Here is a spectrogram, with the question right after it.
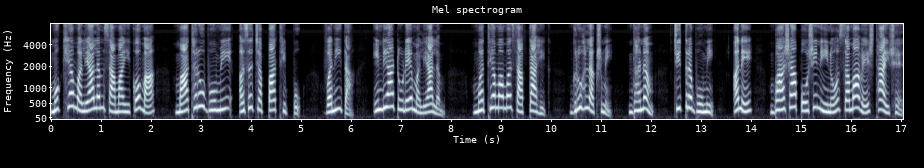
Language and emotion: Gujarati, neutral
